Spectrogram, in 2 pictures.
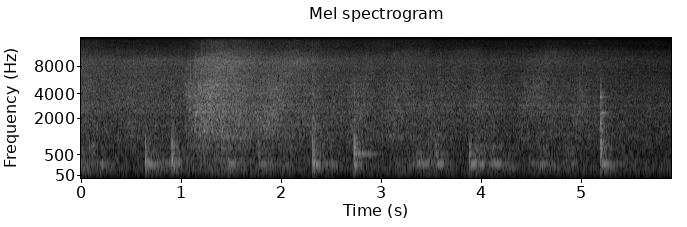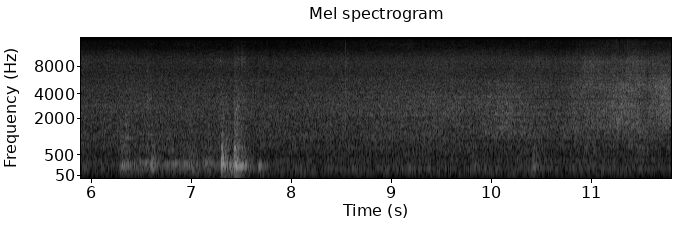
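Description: Spice paste sizzling in a wok as water is added and stirred in, with a metal spatula scraping and clicking against the wok now and then. The sizzle swells about a second in and again near the end.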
